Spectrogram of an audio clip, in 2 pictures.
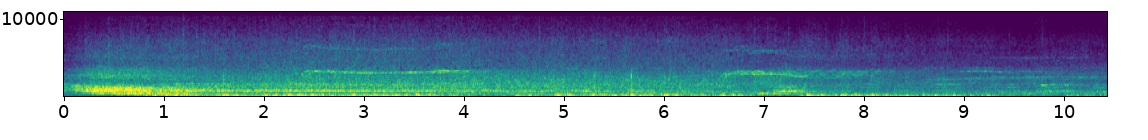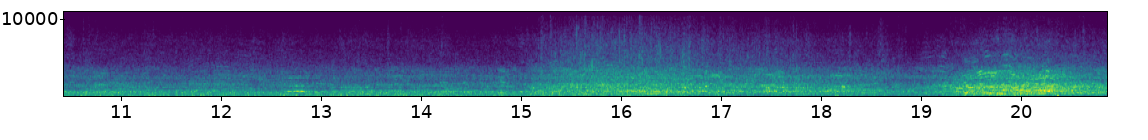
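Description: A large stadium crowd chants and cheers throughout.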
